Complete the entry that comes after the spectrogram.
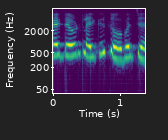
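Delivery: drawn-out, teasing taunt; slow, mocking sing-song English line. Daughter-in-law's mock English taunt.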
